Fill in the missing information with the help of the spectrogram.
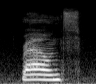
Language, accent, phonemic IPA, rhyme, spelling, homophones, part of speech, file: English, US, /ˈɹaʊndz/, -aʊndz, rounds, Rounds, noun / verb, En-us-rounds.ogg
- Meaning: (noun) 1. plural of round 2. The practice of medical doctors visiting patients in a hospital or in their homes according to a predetermined order 3. A route taken by someone in authority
